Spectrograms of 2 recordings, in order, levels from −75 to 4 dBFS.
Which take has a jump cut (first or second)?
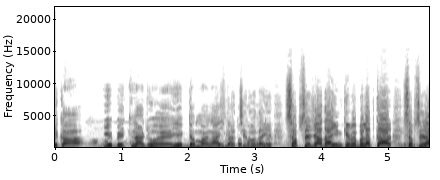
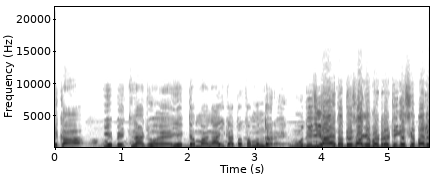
first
